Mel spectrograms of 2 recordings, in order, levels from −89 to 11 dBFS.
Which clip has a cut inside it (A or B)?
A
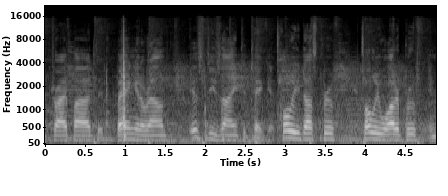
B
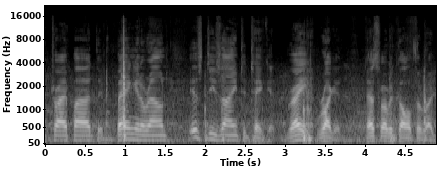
A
